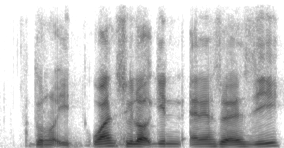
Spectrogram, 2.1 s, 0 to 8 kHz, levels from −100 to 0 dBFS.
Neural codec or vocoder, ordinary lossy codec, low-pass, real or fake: none; Opus, 16 kbps; 7.2 kHz; real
